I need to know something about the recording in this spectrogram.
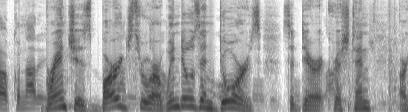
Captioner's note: speaking alternate language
